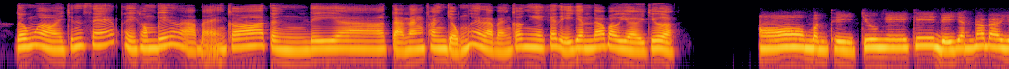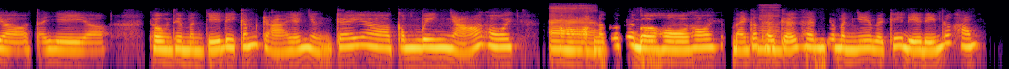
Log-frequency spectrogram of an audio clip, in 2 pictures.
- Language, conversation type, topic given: Vietnamese, unstructured, Bạn thường chọn món ăn nào khi đi dã ngoại?
- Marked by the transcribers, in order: tapping; other background noise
